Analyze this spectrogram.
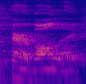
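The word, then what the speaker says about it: παραβολή: actually the word parable and that's funny actually pronounced a pair of all day but it's a compound word we talked about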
